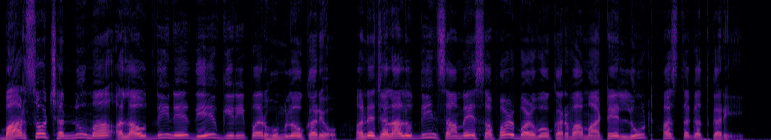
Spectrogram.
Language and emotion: Gujarati, neutral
